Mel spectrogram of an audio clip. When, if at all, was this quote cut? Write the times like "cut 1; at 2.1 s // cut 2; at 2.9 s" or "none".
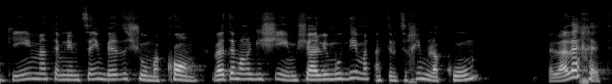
cut 1; at 2.1 s // cut 2; at 3.7 s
